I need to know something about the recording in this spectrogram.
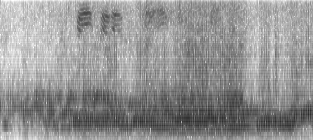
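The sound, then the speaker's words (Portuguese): A motorcycle engine, heard over a phone call, drones loudly and steadily for about three seconds, its low buzzing hum rising slightly in pitch as it passes, with no voices over it. “Eu só ouvi a moto, não estava ouvindo o senhor.”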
